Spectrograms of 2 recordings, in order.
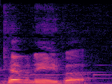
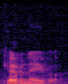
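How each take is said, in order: First: The surname starts with a hard E sound. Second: The surname starts with a soft E sound. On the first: The speaker calls it wrong. "I always keep pronouncing that wrong" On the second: The speaker calls it right. "It's a hard E rather than a soft E"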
